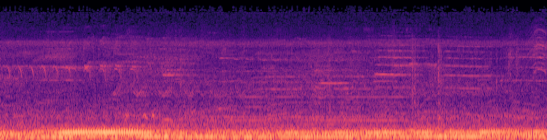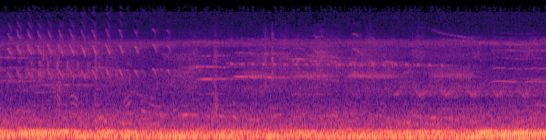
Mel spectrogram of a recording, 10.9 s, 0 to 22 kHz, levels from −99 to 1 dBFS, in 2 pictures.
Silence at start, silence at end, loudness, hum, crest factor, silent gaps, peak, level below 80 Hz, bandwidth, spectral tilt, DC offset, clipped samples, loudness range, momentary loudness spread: 0 s; 0 s; -25 LUFS; none; 14 dB; none; -10 dBFS; -28 dBFS; 10.5 kHz; -7 dB/octave; under 0.1%; under 0.1%; 5 LU; 8 LU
